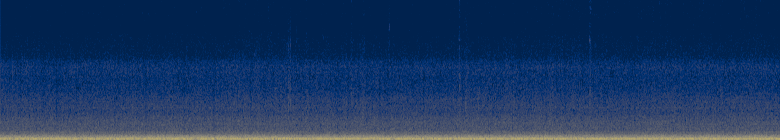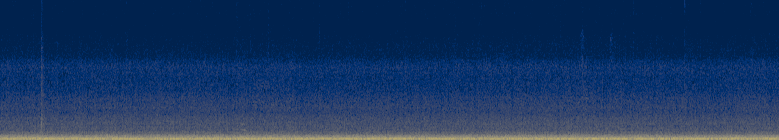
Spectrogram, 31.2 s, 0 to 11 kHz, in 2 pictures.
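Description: Steady low drone of a Boeing 787's cabin in flight: engine and airflow noise heard from inside, unchanging throughout.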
